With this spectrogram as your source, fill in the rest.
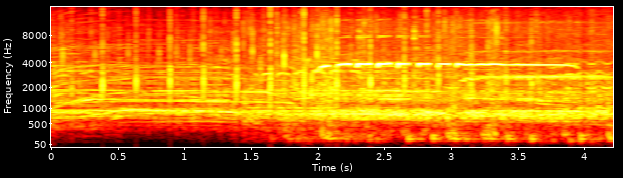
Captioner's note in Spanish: Aplausos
